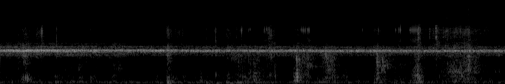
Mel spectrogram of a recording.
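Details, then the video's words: Cicadas (chicharras) in rural Oaxaca, Mexico, at a cattle ranch: a steady, unbroken high-pitched whine holds one even tone throughout, with a faint higher overtone and scattered soft ticks and rustles over it. "El Sonido De Las Chicharras"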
